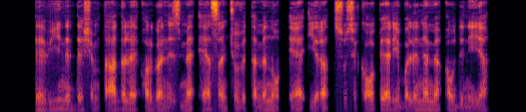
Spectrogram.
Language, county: Lithuanian, Marijampolė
